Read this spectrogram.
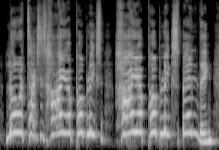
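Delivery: high mock reading of the slogan; mocking quote. Voter mocking a party leaflet, high sarcastic read-out.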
